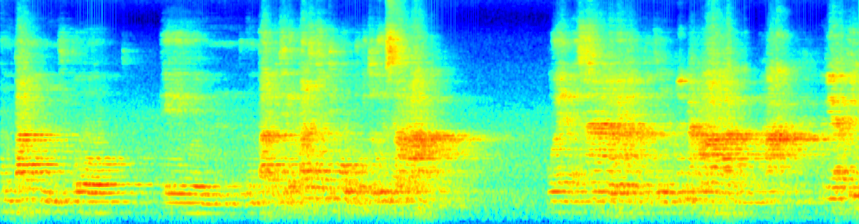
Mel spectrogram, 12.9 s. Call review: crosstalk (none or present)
present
